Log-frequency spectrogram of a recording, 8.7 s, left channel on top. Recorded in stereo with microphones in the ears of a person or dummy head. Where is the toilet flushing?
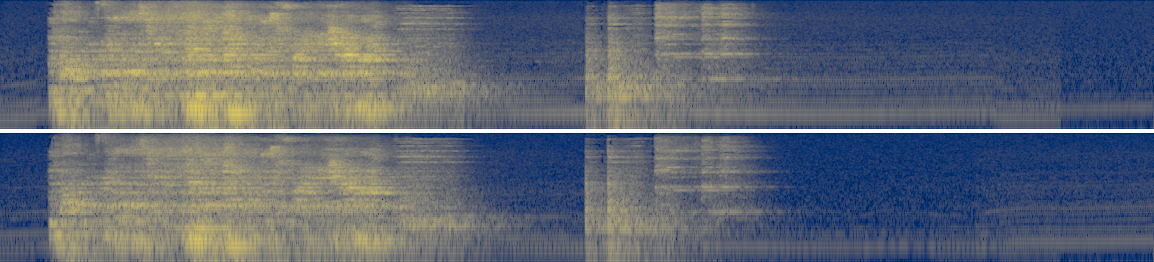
35° left (ahead or behind), 1.1 m.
